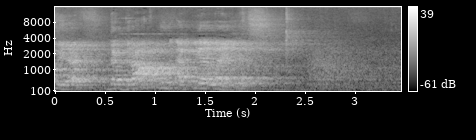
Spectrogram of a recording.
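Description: A man speaks clearly, close by.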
